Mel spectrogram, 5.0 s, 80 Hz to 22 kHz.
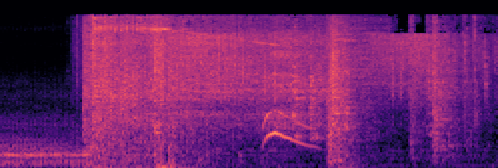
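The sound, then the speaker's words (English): A low mechanical hum gives way to a sudden loud crash as a drill, after hours of digging, bursts up through the floor of Vault 101 into a room, followed by rumbling, clattering debris, a brief squealing whine and another sharp impact. “After hours of dirt and sweat, the drill bursts through the floor of Vault 101 directly into the bashful blonde's room.”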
